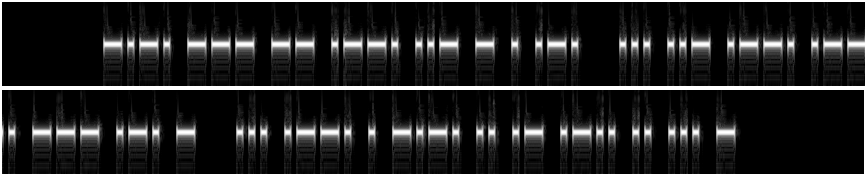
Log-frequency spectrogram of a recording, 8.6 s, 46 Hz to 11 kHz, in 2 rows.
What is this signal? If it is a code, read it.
Morse code, heard as a keyed tone, about 40 wpm, 700 Hz. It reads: COMPUTER SUPPORT SPECIALIST
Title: Practice QSO - Exchange 3 - More Info - 40wpm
